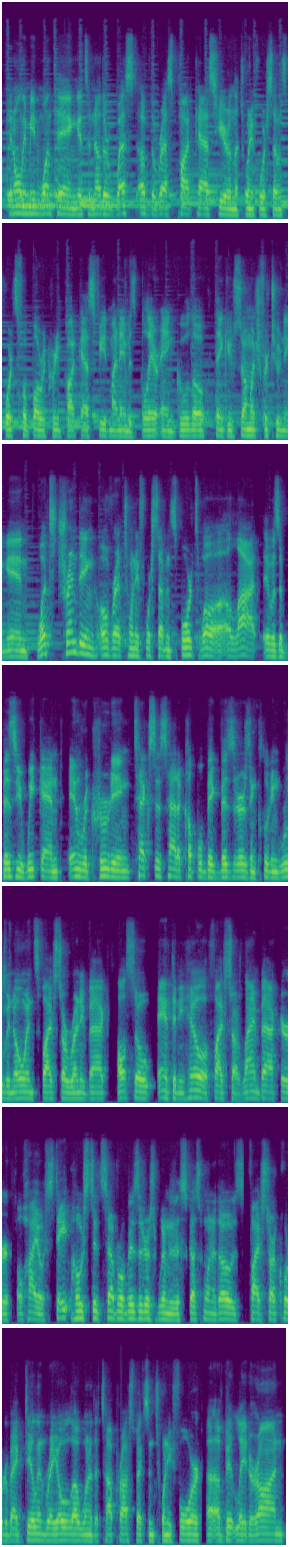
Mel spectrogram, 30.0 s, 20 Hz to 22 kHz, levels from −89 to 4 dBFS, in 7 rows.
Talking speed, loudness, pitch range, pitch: 200 wpm, -17 LUFS, 110-125 Hz, 115 Hz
